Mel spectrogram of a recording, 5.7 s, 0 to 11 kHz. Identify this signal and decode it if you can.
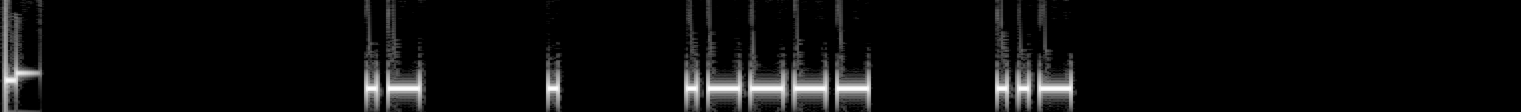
Morse code, heard as a keyed tone, about 31 wpm, spaced as for 14 wpm, 700 Hz. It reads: AE1U
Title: USA Call Signs - 4x Character Spacing - 30wpm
